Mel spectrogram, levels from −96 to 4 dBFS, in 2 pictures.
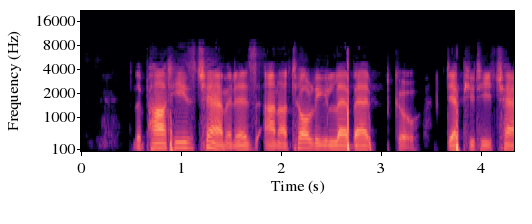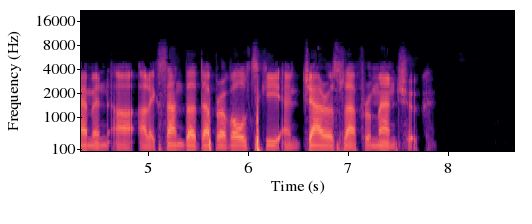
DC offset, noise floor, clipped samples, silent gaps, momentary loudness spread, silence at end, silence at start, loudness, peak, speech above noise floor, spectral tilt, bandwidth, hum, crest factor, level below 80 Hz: under 0.1%; under -90 dBFS; under 0.1%; none; 12 LU; 1 s; 0.55 s; -23 LUFS; 0 dBFS; over 67 dB; -6.5 dB/octave; 8.8 kHz; none; 24 dB; -42 dBFS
